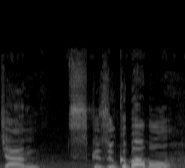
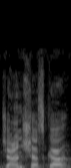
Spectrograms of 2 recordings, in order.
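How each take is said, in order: First: The surname is stretched into many garbled syllables. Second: The surname is said briefly in two syllables. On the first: Someone unfamiliar with the name is guessing. The speaker calls it wrong. "Or the teacher would say" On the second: The owner of the name says it. The speaker calls it right. "that's me"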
